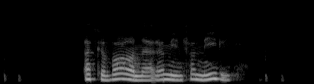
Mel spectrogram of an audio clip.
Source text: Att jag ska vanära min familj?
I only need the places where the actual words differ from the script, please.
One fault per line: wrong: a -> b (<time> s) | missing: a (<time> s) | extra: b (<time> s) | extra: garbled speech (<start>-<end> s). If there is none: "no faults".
missing: jag (1.0 s)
